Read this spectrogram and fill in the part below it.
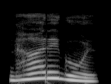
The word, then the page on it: ಧಾರೆಗೊಳ್: dhāregoḷ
